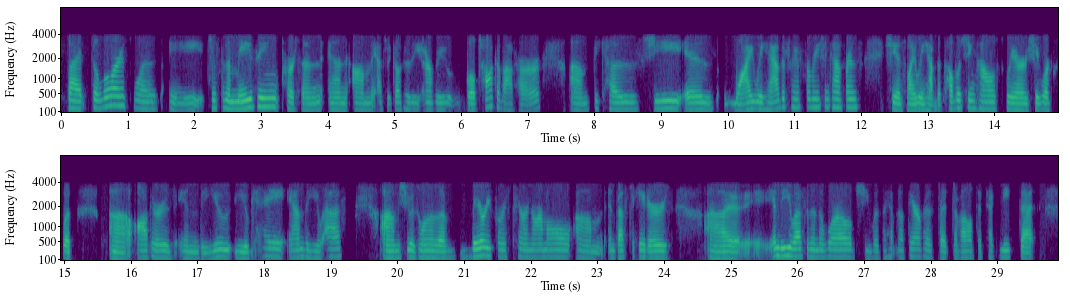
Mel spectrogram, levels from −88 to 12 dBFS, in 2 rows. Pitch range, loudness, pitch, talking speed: 135-160 Hz, -28 LUFS, 145 Hz, 160 wpm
